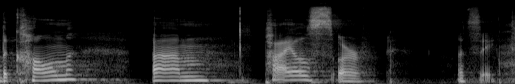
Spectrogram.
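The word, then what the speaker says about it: culm: they were called the comb piles, or let's see. So it's spelled C-U-L-M. I can remember vaguely them talking about the home dumps, but I just thought they were saying column.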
